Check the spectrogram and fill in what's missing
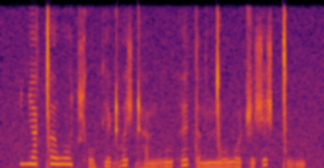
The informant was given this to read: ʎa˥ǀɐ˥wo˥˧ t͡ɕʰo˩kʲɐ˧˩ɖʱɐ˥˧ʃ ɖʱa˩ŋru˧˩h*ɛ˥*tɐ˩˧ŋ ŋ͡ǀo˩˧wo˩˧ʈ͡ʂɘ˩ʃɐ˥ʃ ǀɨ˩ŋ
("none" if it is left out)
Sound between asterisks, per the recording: ɛ˥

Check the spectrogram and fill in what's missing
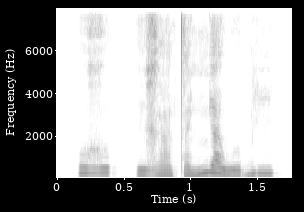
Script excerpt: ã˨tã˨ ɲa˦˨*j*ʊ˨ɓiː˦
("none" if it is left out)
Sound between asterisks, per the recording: w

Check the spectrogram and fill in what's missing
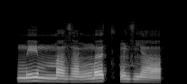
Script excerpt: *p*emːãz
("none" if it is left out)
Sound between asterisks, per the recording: m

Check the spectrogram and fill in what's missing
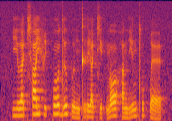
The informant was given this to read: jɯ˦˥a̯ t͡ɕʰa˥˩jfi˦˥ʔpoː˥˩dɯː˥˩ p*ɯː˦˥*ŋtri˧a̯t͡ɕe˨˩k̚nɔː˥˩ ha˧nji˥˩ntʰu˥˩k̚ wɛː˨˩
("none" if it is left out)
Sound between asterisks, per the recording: ɯː˨˩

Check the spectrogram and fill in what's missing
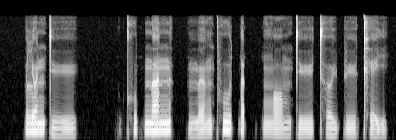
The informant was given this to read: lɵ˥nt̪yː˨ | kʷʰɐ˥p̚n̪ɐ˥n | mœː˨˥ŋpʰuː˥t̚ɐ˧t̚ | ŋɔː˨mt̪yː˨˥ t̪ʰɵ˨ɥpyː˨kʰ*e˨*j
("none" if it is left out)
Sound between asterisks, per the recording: e˨˩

